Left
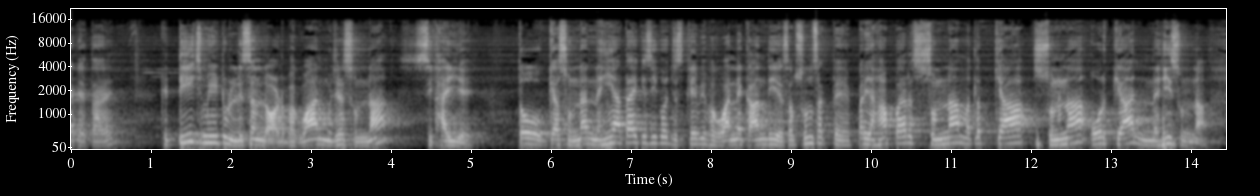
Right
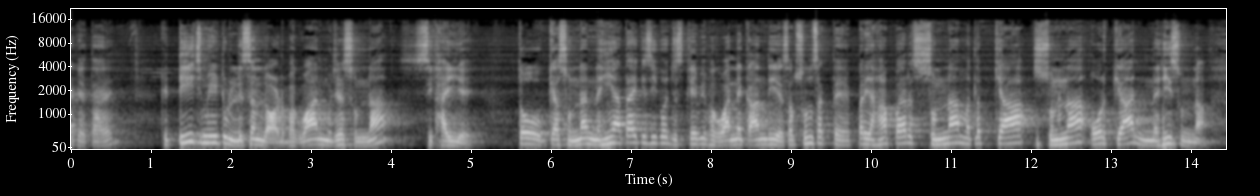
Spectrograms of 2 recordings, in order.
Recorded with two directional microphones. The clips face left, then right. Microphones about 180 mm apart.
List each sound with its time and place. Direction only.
0.1 s a man's voice: 25° right (ahead or behind)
